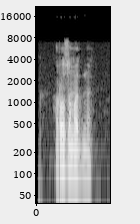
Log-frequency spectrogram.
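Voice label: "рузумӧдны", Komi, male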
